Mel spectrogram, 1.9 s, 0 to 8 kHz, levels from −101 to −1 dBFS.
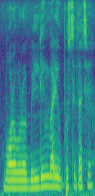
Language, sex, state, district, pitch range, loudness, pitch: Bengali, male, West Bengal, Cooch Behar, 125-150 Hz, -16 LUFS, 140 Hz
